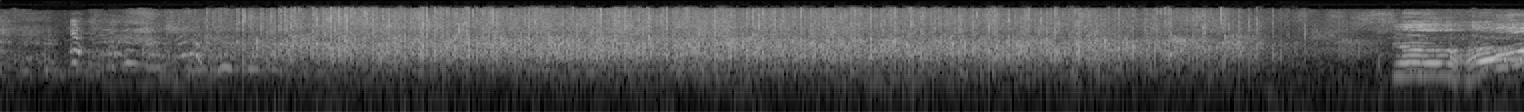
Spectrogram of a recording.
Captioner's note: applause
